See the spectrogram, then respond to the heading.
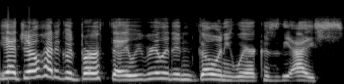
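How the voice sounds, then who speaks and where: The speaker has a New Jersey accent and moves at a moderate pace. The background is quiet. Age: old. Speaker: retired visitor reading livestream chat. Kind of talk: casual chat on a livestream.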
